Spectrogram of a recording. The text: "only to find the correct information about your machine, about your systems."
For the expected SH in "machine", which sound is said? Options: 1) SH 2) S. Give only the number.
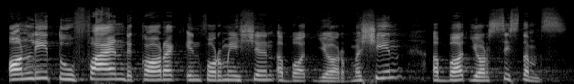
1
